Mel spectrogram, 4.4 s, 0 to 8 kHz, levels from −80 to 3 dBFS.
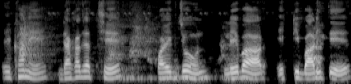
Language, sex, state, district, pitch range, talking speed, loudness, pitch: Bengali, male, West Bengal, Dakshin Dinajpur, 140-165 Hz, 95 wpm, -21 LUFS, 155 Hz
